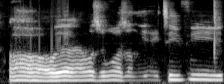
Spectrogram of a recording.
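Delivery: high put-on voice; imitated party dad. Dad chatting to everyone at the party, high imitated voice. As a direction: pitch it way up, caricaturing the dad.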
